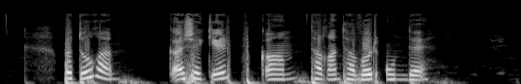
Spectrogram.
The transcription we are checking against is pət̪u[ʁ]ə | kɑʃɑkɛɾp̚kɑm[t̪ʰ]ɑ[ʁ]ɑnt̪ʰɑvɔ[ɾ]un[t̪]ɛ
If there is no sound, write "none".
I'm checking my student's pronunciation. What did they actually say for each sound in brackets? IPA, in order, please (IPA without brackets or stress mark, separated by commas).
ʁ, t̪ʰ, ʁ, ɾ, d̪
